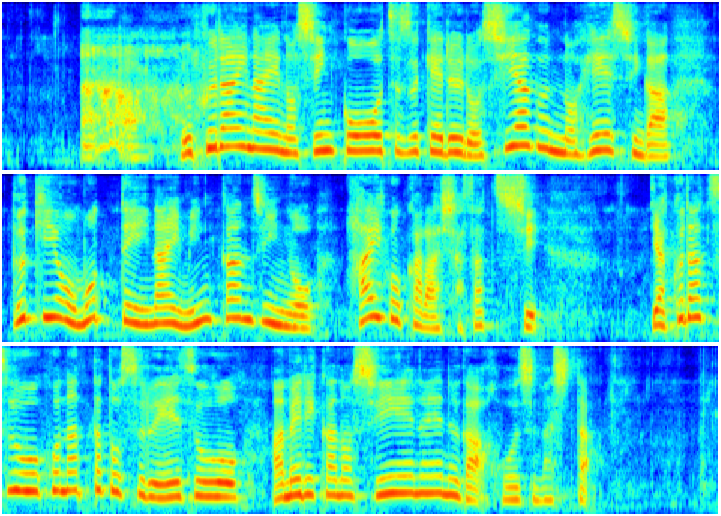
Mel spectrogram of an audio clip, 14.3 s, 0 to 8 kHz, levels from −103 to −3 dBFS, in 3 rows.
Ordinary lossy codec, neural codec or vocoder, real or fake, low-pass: none; codec, 16 kHz, 4.8 kbps, FACodec; fake; none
